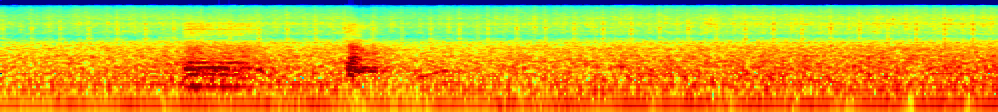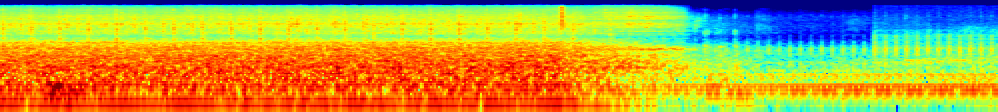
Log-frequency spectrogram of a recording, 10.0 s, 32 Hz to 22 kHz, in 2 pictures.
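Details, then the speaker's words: 1938 Chrysler Imperial, parked for decades, running on partial choke: steady, even idle with a soft mechanical patter and no knock or miss before shutoff; runs well. "runs so good it's it's anticlimactic I can open the choke a bit more actually"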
